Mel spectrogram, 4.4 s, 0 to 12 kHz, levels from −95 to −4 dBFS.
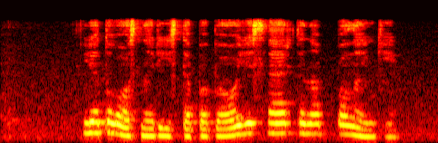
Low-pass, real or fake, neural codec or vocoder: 7.2 kHz; real; none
